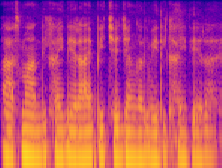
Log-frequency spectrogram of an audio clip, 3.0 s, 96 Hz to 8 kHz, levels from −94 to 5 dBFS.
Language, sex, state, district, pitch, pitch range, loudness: Hindi, male, Himachal Pradesh, Shimla, 125 Hz, 120-130 Hz, -16 LUFS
